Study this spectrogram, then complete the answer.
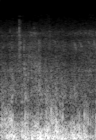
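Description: Wind gusts buffet the microphone on a house building site where load-bearing walls are being laid, a brief, steady low rumble with no voices.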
